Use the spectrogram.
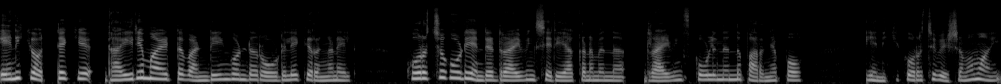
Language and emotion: Malayalam, sad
